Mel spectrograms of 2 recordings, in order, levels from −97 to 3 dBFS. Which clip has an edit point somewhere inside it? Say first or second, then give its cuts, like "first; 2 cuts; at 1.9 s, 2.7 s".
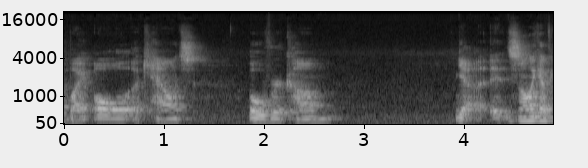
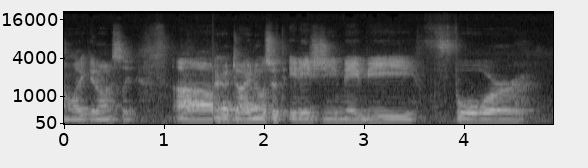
second; 1 cut; at 1.5 s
